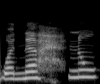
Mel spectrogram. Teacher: ہا کو وسطی حلق تھوڑا سا ادا کریں گے، نون کے پیش کو لمبا نہیں کریں گے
